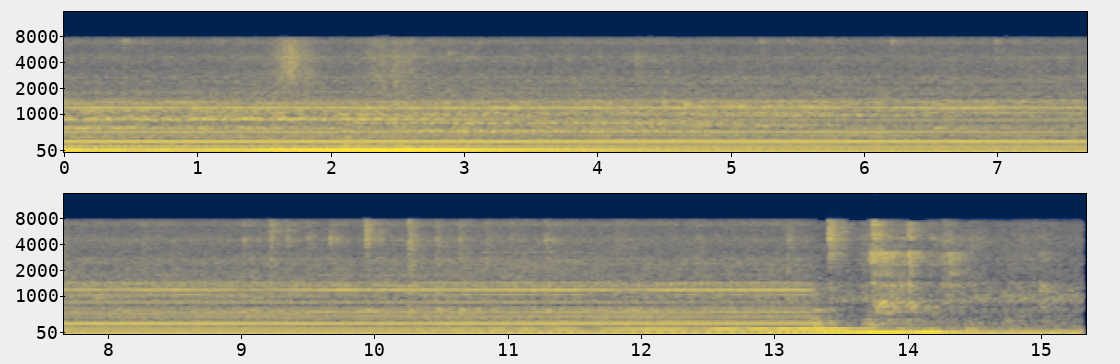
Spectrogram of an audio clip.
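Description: Sustained electronic drone: a held chord of steady tones over a deep low hum, cutting off suddenly near the end with a few clicks.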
